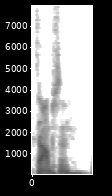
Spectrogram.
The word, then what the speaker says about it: Thompson: Thompson. – Thompson? – Yeah, Tristan Thompson. Thompson. Yeah, Thompson. – Thompson. – Not Thompson. – Thompson. You don't pronounce the H.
